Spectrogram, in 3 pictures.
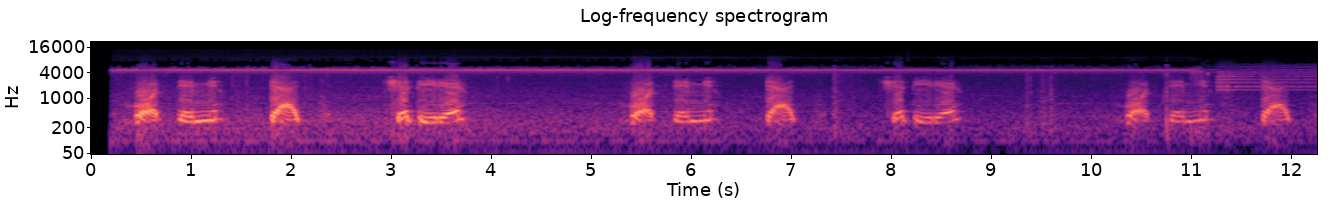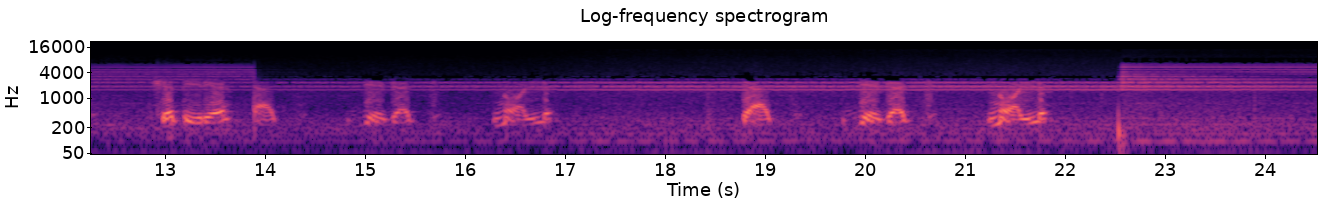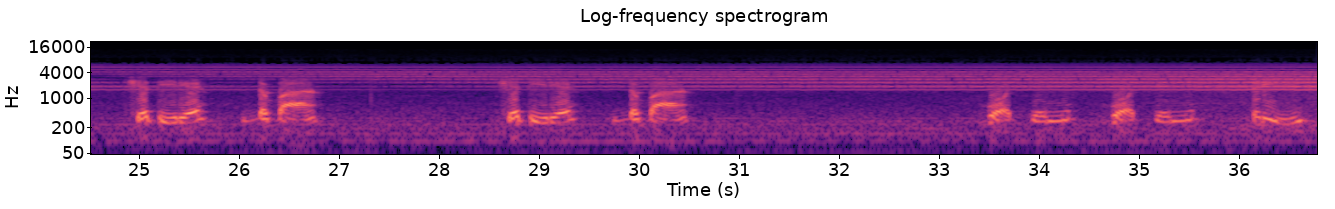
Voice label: the russian man, northern russian voice; irdial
